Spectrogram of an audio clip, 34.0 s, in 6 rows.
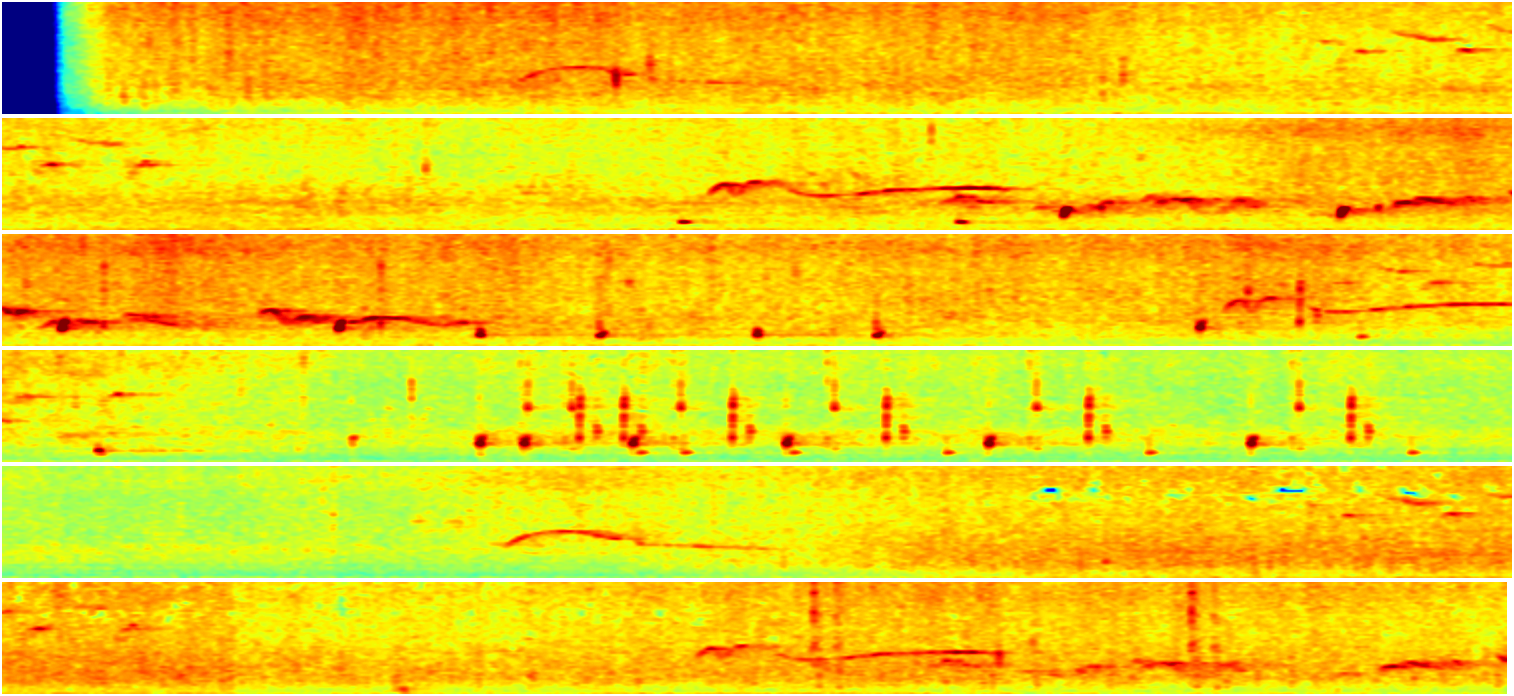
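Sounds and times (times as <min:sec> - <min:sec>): steady background noise: 0:02.5 - 0:33.9
birds whistling and chirping: 0:08.2 - 0:14.7, 0:15.8 - 0:17.8.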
